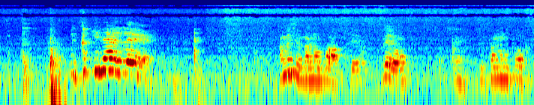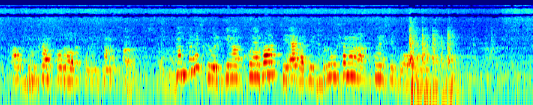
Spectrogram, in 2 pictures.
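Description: A woman talks with animation close by.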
